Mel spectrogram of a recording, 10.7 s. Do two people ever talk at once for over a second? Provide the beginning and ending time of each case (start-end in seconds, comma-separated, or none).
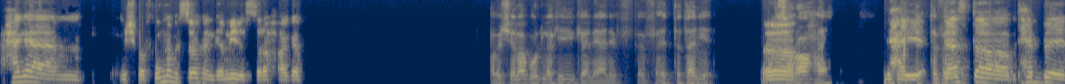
none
